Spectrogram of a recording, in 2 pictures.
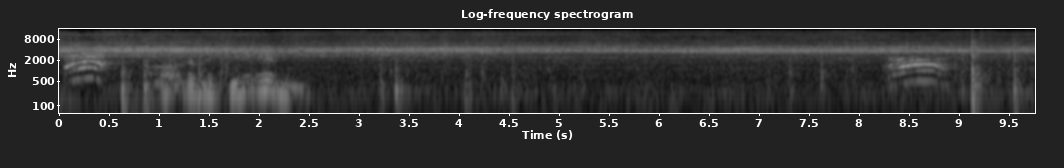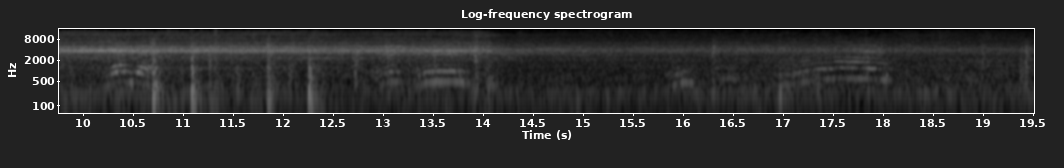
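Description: Young children call out and squeal nearby.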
